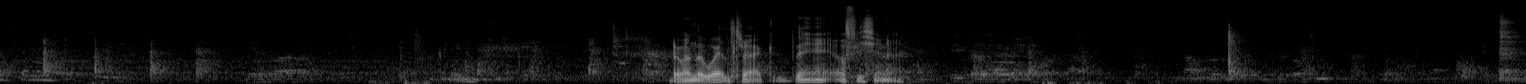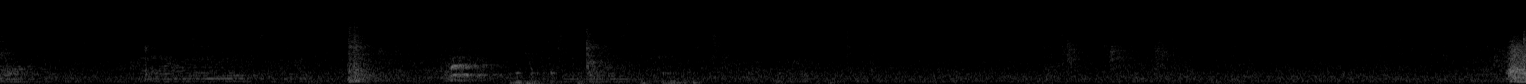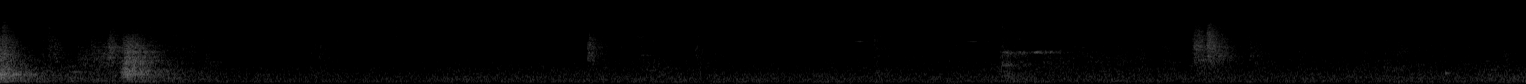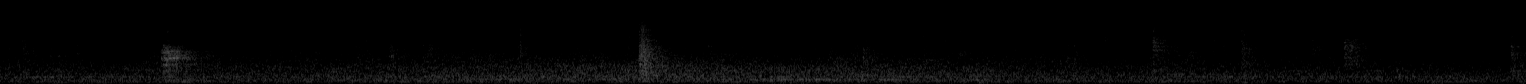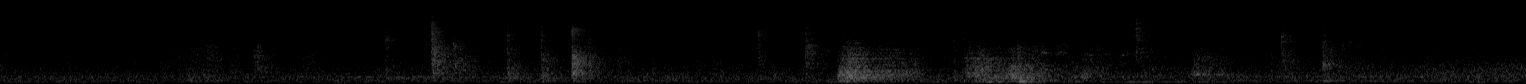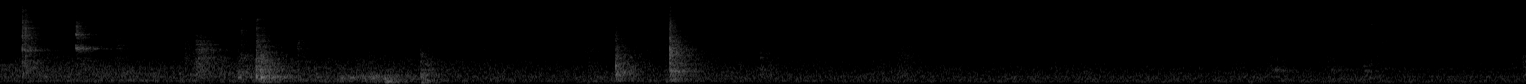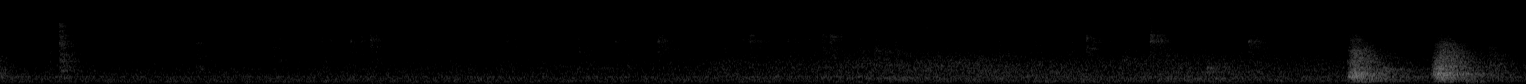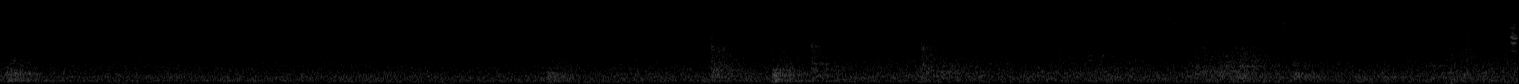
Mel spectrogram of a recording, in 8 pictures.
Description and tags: Office Sound
background, room, office, ambience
